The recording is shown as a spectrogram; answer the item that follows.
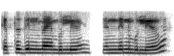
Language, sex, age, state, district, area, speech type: Odia, male, 18-30, Odisha, Ganjam, urban, conversation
